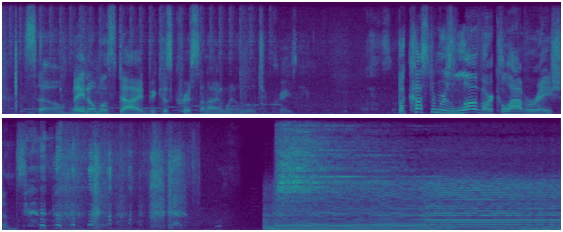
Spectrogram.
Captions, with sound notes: So Nate almost died because Chris and I went a little too crazy. But customers love our collaborations! (laughing) (punk rock music)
